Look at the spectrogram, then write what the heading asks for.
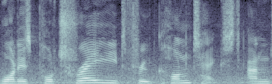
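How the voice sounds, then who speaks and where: Noticeable background noise runs behind this man. He speaks at a fairly slow pace. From West Wales. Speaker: theatre reviewer. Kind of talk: casual spoken review. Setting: outdoors on a train station platform. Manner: hesitant, many fillers and restarts.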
